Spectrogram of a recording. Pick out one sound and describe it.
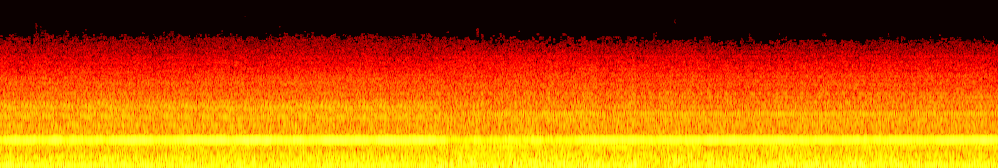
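Water churns and splashes behind a moving boat.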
